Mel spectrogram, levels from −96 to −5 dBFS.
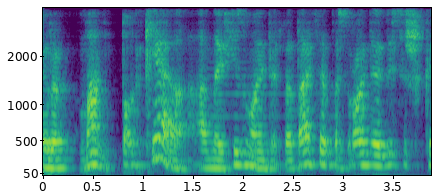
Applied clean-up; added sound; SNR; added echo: neural mask model DeepFilterNet 3.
